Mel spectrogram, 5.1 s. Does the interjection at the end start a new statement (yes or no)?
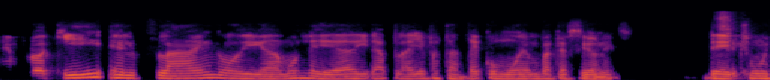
no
